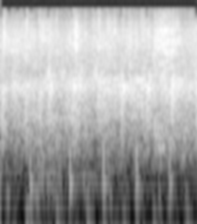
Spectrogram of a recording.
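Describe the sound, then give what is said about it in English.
An audience applauds at a morning gathering as someone is welcomed to stand up. Dense, steady clapping from many hands holds at an even level throughout. “Let's give it up for Tammy Shute today.”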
